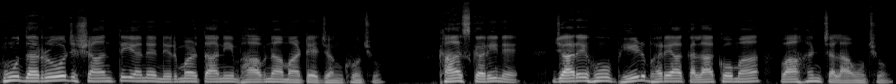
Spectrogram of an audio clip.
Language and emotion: Gujarati, sad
